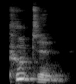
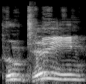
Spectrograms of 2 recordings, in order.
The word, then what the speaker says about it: poutine: influenced by French cuisine my name is pronounced Putin in French regions of Quebec are pronounced poutine in other areas yeah I would walk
